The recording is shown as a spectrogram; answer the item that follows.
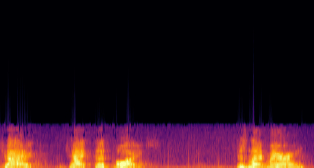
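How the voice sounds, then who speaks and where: A hearty show colleague with a high-pitched voice, chatting supportively. The sound is a dull, noisy 1950s comedy broadcast. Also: male voice, sing-song, slow pace, heavily acted. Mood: eager. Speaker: supporting actor.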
